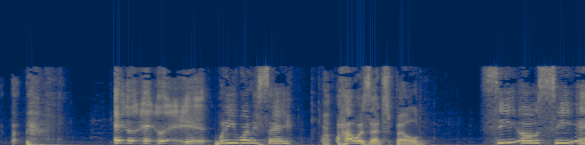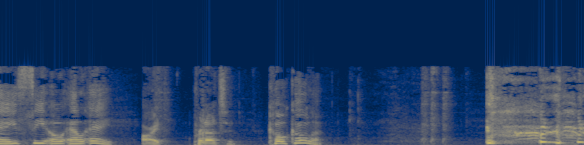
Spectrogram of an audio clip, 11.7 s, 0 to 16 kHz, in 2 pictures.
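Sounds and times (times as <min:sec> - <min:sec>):
speech: 0:01.8 - 0:04.4, 0:05.0 - 0:09.2
harsh rasping coughs: 0:10.7 - 0:11.6.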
